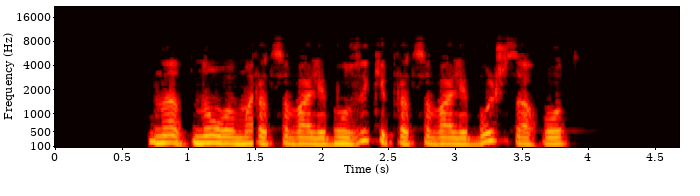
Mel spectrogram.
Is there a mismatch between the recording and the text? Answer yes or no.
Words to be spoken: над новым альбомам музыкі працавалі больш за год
yes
